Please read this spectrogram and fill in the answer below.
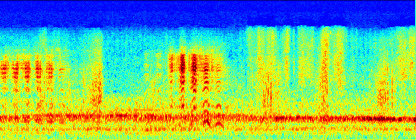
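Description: Goat bleating twice, a quavering bleat at the start and another about two seconds in, over a steady tone.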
